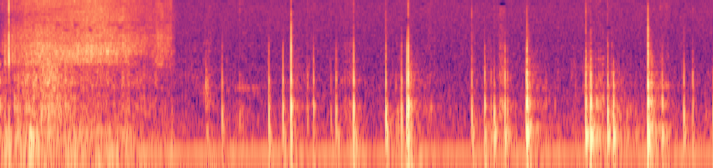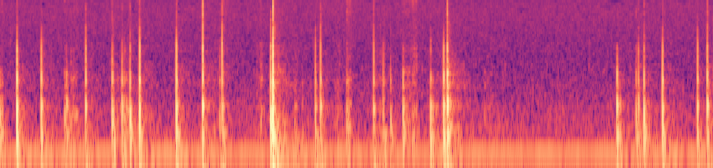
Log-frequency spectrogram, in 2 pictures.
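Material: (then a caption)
Paper. Long white nails tap quickly and lightly on a thick hardcover novel with a paper dust jacket lying flat, making dozens of dry, crisp clicks that die away almost instantly. A steady low hum runs underneath throughout, and a brief bright hiss fades out in the first second.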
